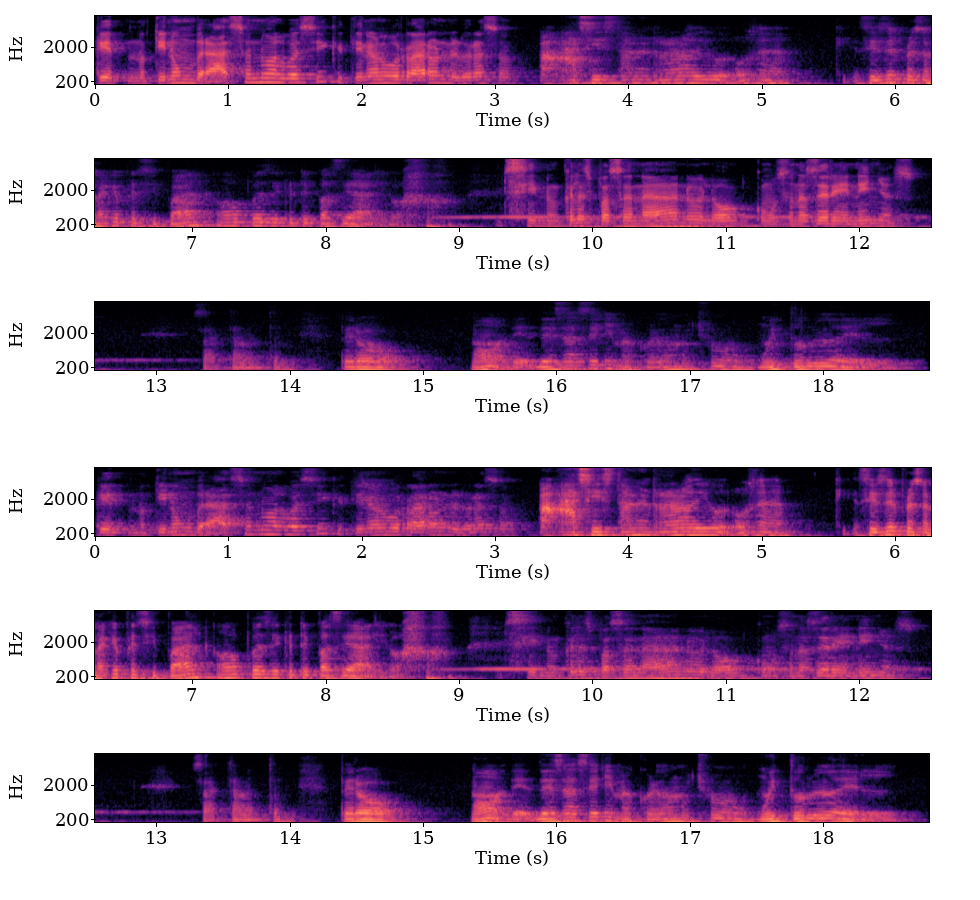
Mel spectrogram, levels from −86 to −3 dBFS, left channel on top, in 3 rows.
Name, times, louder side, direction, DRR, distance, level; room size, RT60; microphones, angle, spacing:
voice 1, 0.0-3.2 9.3-12.4, left 4 dB, 60° left, 11 dB, 0.6 m, -33 dB
voice 2, 3.3-5.2 5.6-9.2 13.0-14.8 15.4-18.6, right 4 dB, 45° right, 11 dB, 0.5 m, -31 dB
sound 1, 8.8-13.4, right 1 dB, 75° right, 1.0 m, -41 dB
5.8 x 5.4 x 5.9 m, 0.71 s
head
